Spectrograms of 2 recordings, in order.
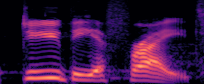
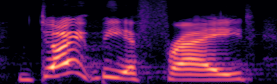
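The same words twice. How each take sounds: First: "Do" stressed, dropped lower. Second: "Don't" leaned on and a bit louder; stress on Don't. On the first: Preacher contrasting two Bible sayings, stressing "Do". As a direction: lean on the "Do" lower down. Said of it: "and the other is". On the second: Preacher contrasting two Bible sayings, stressing "Don't". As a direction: push the "Don't". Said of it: "One is". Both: Shown as a demonstration.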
